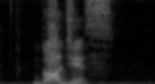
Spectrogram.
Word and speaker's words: gorgeous: i have a word gorgeous so gore gis two-syllable i will stress on gore s-i-o-n tension pension so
